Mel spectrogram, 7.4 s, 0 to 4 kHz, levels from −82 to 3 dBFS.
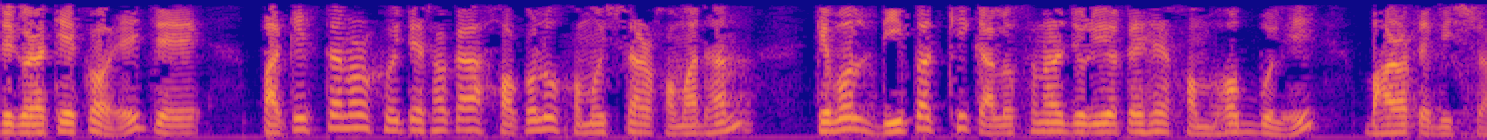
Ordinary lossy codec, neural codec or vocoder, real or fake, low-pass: AAC, 24 kbps; none; real; 3.6 kHz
